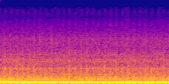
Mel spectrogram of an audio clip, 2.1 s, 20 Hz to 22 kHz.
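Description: Robinson R44 Raven II helicopter in cruise flight: its Lycoming IO-540 engine and rotors make a steady, unchanging low drone.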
